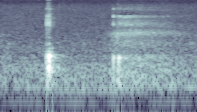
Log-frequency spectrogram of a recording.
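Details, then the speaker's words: A small child's first real hiccups while being coached to say family names: two brief, abrupt glottal catches about half a second apart in a quiet room. "yeah your first real hiccups huh"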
